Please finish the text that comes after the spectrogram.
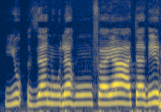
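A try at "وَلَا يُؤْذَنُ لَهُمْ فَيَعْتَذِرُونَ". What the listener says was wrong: الميم مش باينه لهم ف خلي بالك الميم والفاء ما فاء الثنين فيهم قرب لازم اظهر الميم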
